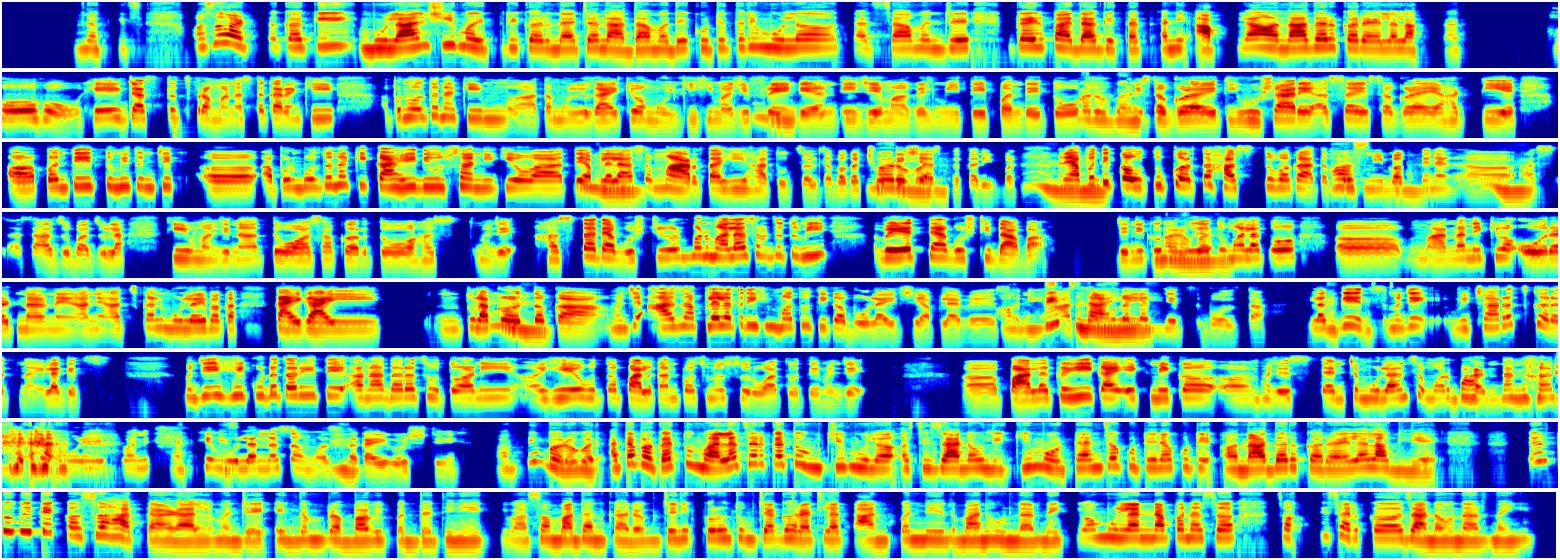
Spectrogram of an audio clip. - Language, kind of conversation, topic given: Marathi, podcast, तुमच्या कुटुंबात आदर कसा शिकवतात?
- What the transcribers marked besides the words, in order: in English: "फ्रेंड"; put-on voice: "काय ग आई? अ, तुला कळतं का?"; laughing while speaking: "भांडतात ना त्याच्यामुळे"; chuckle; throat clearing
